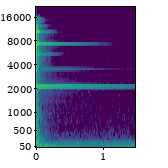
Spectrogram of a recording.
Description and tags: Multisample hits from a toy xylophone recorded with an overhead B1 microphone and cleaned up in Wavosaur.
toy, multisample, xylophone, instrument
